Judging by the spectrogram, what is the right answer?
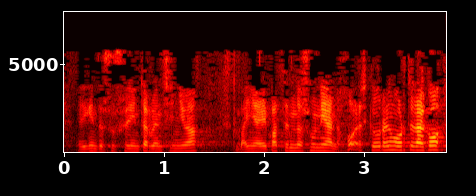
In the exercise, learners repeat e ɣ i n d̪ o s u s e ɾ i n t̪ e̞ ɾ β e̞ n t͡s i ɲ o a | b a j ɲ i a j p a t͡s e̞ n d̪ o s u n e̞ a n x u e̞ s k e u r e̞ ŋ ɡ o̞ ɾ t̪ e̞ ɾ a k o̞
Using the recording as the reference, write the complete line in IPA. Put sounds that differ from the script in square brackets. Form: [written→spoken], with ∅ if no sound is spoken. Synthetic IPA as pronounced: e ɣ i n d̪ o s u s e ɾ i n t̪ e̞ ɾ β e̞ n t͡s i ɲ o a | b a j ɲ [i→a] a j p a t͡s e̞ n d̪ o s u n e̞ a n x [u→o] e̞ s k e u r e̞ ŋ ɡ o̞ ɾ t̪ e̞ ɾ a k o̞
